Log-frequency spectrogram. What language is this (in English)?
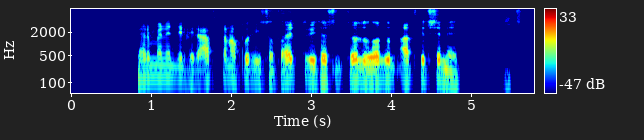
Icelandic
